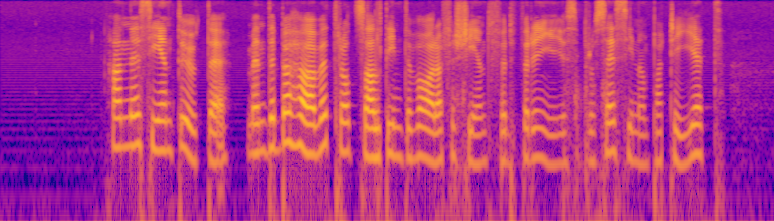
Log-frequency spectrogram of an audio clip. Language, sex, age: Swedish, female, 25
